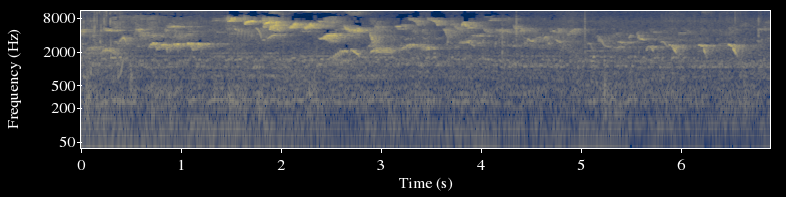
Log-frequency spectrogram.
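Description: Wild birds chirping and singing: a busy run of quick high chirps and whistles, with a few short falling notes near the end, over a steady low background noise.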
